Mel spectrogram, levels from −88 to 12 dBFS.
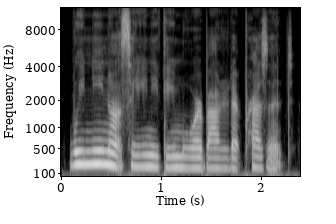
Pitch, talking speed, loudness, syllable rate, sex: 190 Hz, 250 wpm, -15 LUFS, 6.3 syllables/s, female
